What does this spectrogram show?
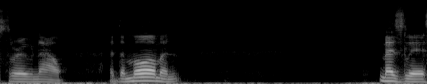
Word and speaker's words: Meslier: That's why when people are so quick to kick Meslier, Silent S out, what do we have that runs through now? At the moment, Meslier, Silent S.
